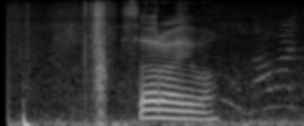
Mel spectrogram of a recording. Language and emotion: Russian, neutral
